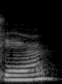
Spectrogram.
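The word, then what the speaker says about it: זֵכֶר: Zacher, Not za. Two dots is A. They, Leads, Zecher, leads, Litzat, you have to have that yud sound.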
